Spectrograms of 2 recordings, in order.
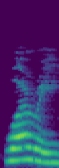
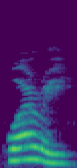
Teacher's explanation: nhấn âm tiết số 1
